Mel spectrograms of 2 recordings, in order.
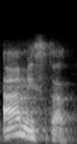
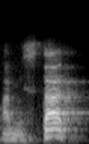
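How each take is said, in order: First: The stress falls on the first syllable. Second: The stress falls on a later syllable. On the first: The speaker calls it wrong. "la sílaba tónica no es A. Uno no dice amistad" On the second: The speaker calls it right. "Es otra la sílaba tónica"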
